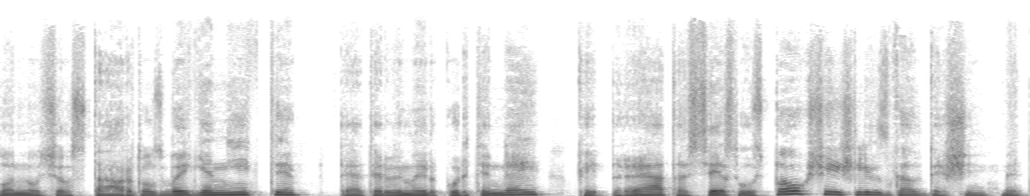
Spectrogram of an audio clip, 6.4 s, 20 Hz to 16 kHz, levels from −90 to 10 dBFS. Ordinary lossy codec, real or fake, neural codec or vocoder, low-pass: MP3, 96 kbps; fake; codec, 32 kHz, 1.9 kbps, SNAC; 14.4 kHz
